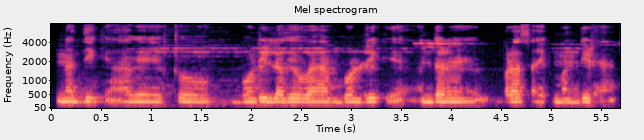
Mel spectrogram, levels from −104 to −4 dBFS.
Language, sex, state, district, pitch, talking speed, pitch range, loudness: Hindi, male, Bihar, Darbhanga, 120 Hz, 190 wpm, 120-125 Hz, -25 LUFS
